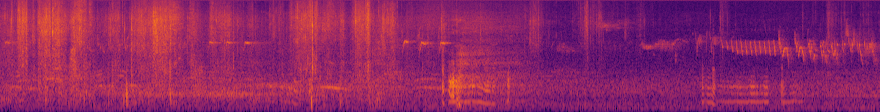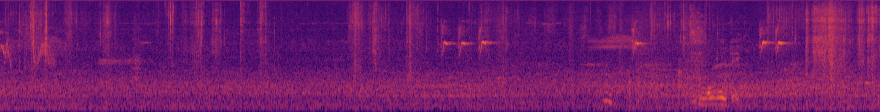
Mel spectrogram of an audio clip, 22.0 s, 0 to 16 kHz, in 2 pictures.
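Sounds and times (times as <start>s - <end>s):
hens scratching in dry leaves: 0.0s - 8.1s, 10.3s - 22.0s
hen clucking: 8.7s - 10.3s.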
